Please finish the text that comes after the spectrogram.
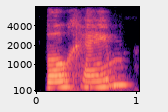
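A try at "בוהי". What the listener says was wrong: There's no M there, right?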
